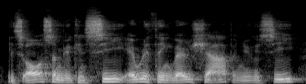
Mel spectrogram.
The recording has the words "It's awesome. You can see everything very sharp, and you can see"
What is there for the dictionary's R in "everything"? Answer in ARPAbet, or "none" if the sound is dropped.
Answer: R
